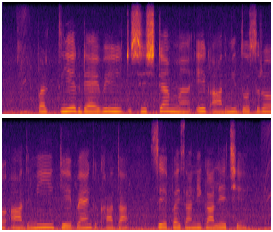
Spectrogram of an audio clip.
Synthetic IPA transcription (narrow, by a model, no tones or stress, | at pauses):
pɾəɾt̪ijekɖaɪʋiʈsɪsʈəmːeeːkaːd̪mid̪oːsɾoaːd̪mikebɛ̃ːŋkkʰːaːt̪a | sepəɪsanɪkaːlet͡ʃʰe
